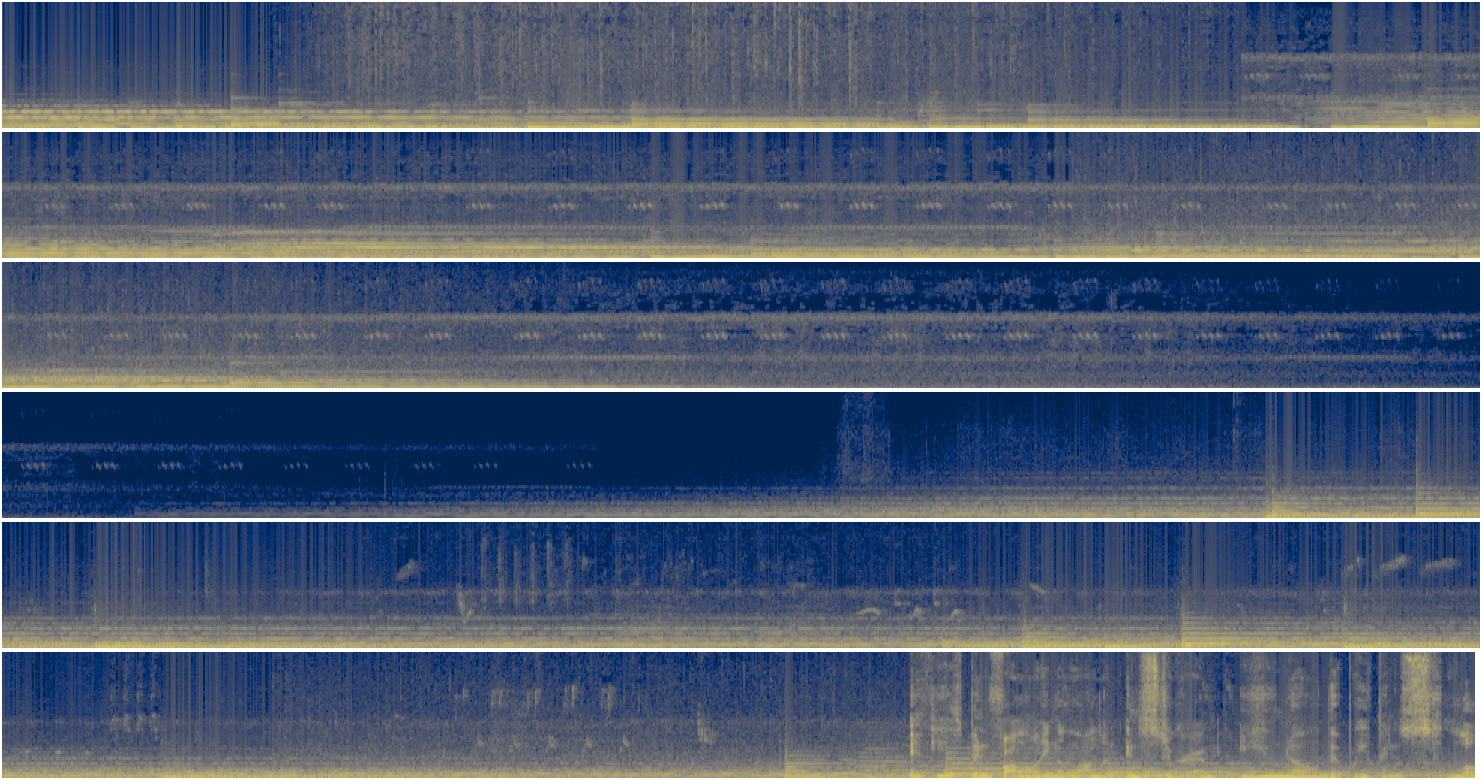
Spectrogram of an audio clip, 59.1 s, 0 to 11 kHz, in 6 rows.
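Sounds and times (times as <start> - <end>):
slow ambient chords: 0.0 - 24.8, 32.8 - 59.0
crickets chirping: 1.8 - 8.7, 12.9 - 33.6, 40.6 - 55.8.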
